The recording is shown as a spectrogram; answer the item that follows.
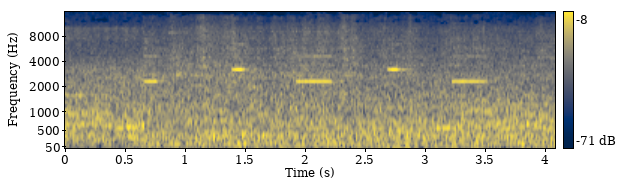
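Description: About five short beeps, alternating between a lower and a higher pitch, over steady background noise.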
